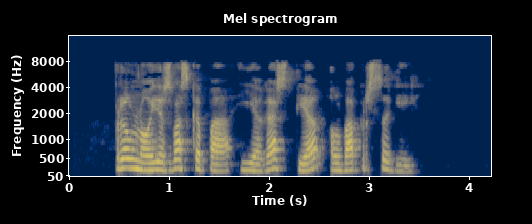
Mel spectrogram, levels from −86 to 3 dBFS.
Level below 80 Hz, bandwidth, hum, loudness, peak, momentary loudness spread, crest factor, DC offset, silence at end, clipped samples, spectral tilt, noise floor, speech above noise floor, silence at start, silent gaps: -60 dBFS; 8.4 kHz; none; -17 LUFS; -2 dBFS; 10 LU; 18 dB; under 0.1%; 0.8 s; under 0.1%; -4 dB/octave; -85 dBFS; 68 dB; 0.45 s; none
